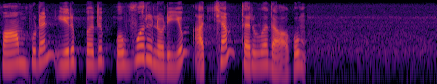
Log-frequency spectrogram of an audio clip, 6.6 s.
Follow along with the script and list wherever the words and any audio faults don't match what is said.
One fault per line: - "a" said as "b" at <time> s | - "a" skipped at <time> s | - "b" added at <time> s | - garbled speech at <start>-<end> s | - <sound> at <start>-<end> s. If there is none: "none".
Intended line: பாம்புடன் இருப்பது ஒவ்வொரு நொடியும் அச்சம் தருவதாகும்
none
